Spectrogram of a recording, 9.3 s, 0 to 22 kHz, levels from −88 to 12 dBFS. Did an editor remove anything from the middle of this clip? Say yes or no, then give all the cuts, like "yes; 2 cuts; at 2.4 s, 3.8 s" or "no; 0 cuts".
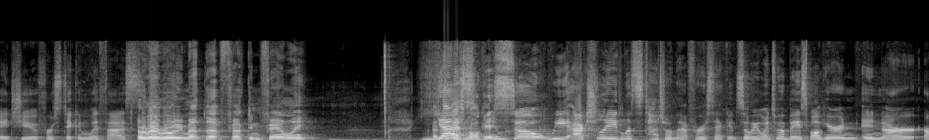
yes; 1 cut; at 8.2 s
